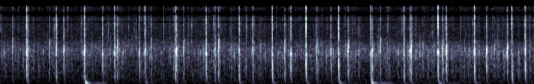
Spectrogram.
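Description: An audience applauding: a dense patter of many hands clapping, with some sharp, loud single claps from hands close by standing out.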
